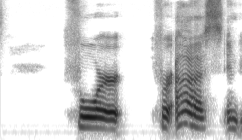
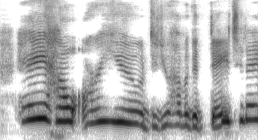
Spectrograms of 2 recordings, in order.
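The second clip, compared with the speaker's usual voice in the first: very high, chirpy customer-service voice; 10 semitones higher than usual. Speaker imitating how customer service talks in America, American customer service voice. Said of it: "there's a customer service voice here in America".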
